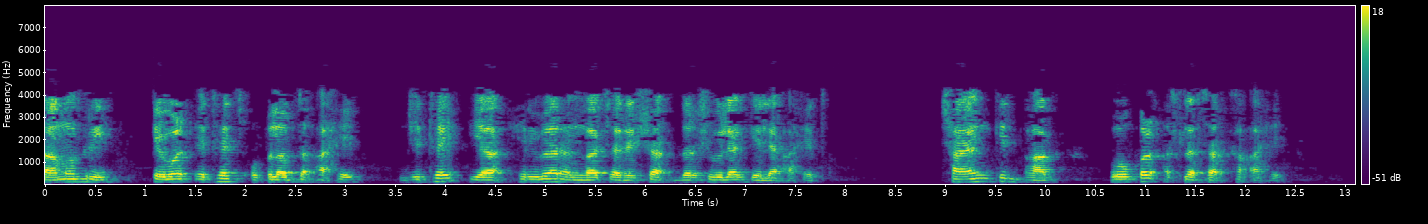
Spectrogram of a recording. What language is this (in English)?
Marathi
